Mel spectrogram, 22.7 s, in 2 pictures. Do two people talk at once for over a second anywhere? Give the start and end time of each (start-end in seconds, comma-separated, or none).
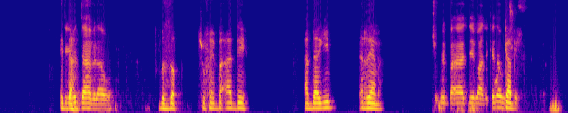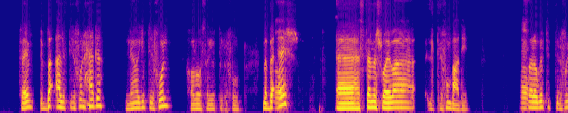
none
